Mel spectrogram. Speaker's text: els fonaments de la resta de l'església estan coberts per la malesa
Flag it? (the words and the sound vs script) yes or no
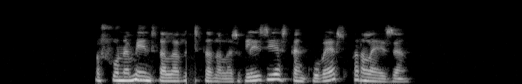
yes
